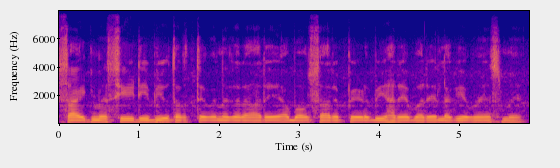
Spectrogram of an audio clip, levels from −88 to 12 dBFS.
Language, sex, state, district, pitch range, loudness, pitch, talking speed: Hindi, male, Uttar Pradesh, Lucknow, 110-115 Hz, -17 LUFS, 115 Hz, 215 wpm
